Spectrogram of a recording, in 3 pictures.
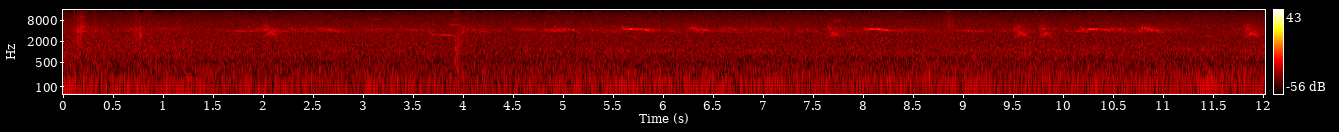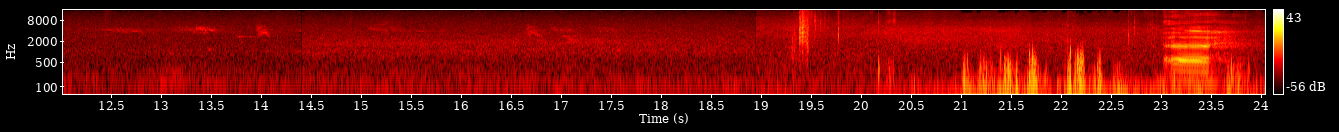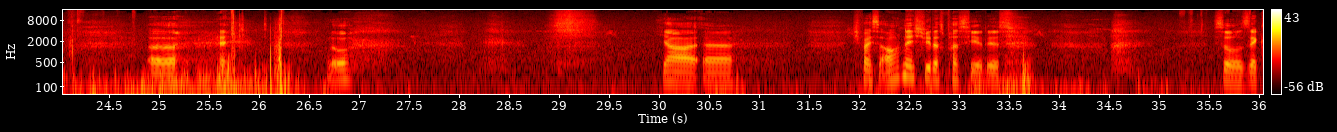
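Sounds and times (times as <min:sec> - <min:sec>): faint high bird chirps: 0:11.8 - 0:14.2.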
